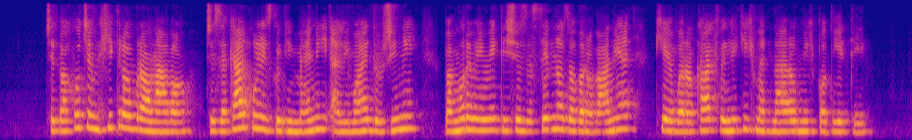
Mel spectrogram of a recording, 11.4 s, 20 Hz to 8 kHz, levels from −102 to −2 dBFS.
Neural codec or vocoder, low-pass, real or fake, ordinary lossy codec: codec, 16 kHz, 2 kbps, FreqCodec, smaller model; 7.2 kHz; fake; none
